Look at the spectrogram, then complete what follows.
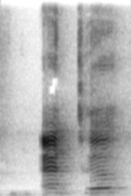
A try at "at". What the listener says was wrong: At 왜 없는 니은 소리를 왜 자꾸 붙이나? 뭐 Ant야 Ant는 At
